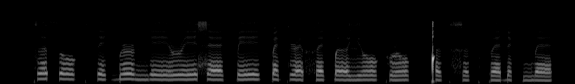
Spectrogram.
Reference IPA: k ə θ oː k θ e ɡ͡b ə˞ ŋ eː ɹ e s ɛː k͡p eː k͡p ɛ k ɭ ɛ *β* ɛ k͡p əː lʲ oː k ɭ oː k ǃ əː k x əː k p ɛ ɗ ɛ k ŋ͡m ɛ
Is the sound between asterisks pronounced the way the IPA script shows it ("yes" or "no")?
no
